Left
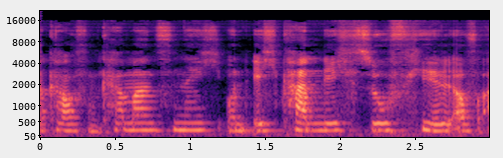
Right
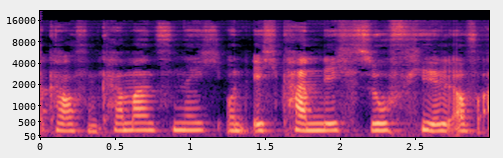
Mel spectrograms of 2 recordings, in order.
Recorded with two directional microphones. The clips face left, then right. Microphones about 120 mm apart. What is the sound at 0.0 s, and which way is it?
Speech, 40° right (ahead or behind).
